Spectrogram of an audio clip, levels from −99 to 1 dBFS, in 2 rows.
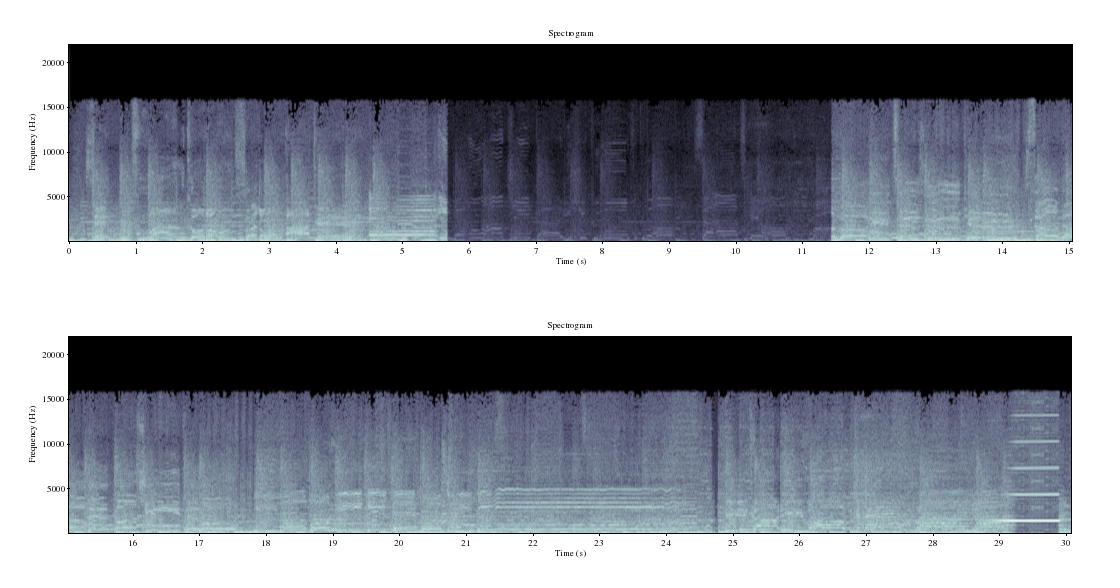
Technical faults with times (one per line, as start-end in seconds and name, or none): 5.67-11.44 one channel inverted
28.70-29.95 loudspeaker feedback squeal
